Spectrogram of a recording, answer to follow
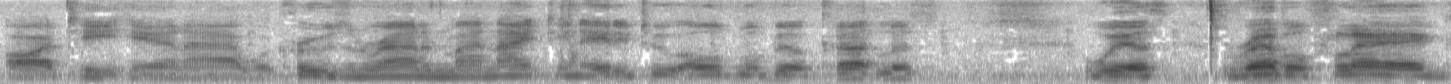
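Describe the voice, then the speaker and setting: A man's voice: lowish voice, normal speed. Drunk guy rambling through a sweary opinionated rant, bit of background noise. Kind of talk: profane comic rant.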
